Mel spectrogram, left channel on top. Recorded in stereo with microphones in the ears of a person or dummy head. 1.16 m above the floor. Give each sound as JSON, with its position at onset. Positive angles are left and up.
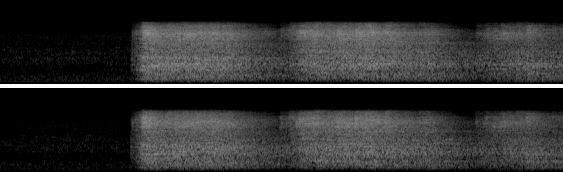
{"t": 1.3, "sound": "crumpling", "side_deg": -30, "distance_m": 0.8}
